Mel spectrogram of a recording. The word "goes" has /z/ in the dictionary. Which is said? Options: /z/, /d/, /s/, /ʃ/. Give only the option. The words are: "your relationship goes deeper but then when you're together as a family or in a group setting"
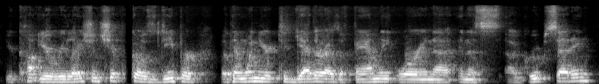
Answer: /z/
